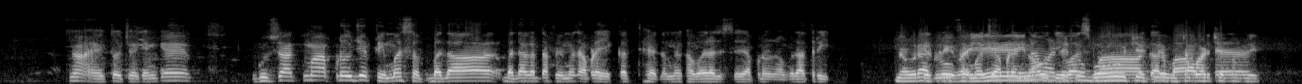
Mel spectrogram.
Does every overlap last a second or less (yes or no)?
no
